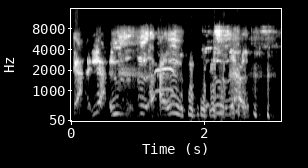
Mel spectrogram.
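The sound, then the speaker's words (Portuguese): A voice imitates a friend's strangled, choking screams while playing a squad video game: loud, strained vocal bursts with wavering, sweeping pitch and gurgling breaks, in a rapid, broken run for about three seconds. “Mano, parece que alguém entrou no quarto dele e tá estrangulando ele, tá ligado?”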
